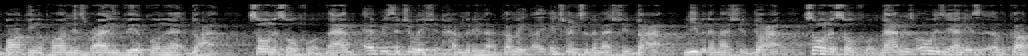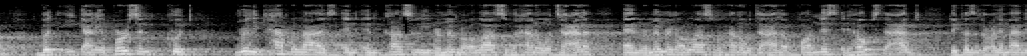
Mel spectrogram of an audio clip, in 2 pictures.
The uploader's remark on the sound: Lecture given at Masjid Nur Allah, Queens, NY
